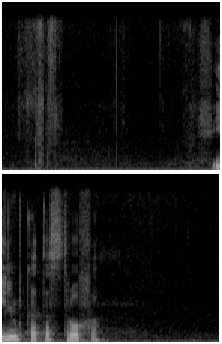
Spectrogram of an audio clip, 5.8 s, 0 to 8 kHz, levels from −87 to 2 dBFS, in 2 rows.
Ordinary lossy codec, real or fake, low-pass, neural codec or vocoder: none; real; 7.2 kHz; none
